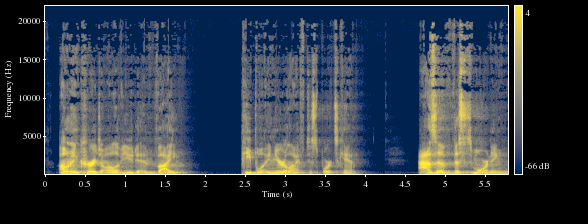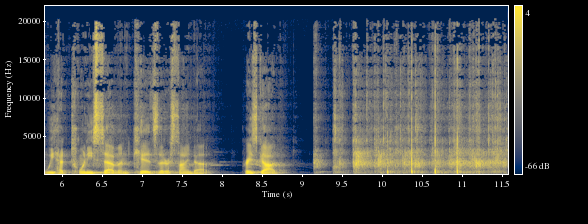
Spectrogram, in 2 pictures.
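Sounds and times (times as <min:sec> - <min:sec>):
speech: 0:00.2 - 0:01.8, 0:02.5 - 0:04.0, 0:04.7 - 0:09.3
applause: 0:09.2 - 0:11.5.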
